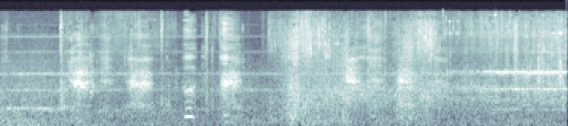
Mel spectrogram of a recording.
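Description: Feet scramble and scrape over rocks.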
